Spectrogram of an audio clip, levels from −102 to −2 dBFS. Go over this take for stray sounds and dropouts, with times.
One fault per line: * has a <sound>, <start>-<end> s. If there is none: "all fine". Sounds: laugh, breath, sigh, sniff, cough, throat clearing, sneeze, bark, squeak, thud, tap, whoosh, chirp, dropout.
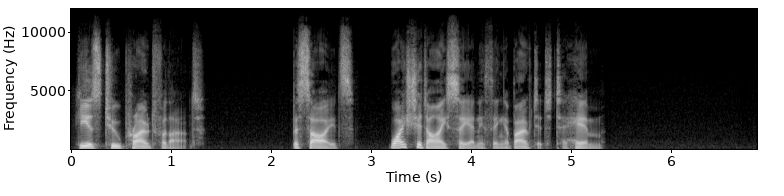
all fine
